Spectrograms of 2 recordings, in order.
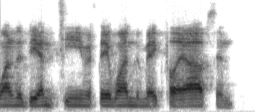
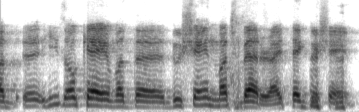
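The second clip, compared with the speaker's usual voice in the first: higher, slow mock Russian; a hint of the stubborn Russian player; Russian accent imitation; 5 semitones higher than usual. Panarin telling the coach who he wants, light mock Russian accent. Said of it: "That's what he said".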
